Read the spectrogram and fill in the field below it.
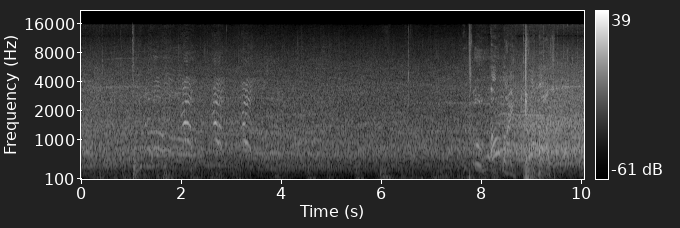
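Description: Bodies slam onto a wrestling ring with heavy thuds.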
